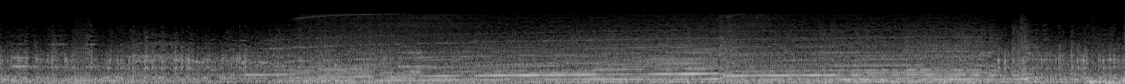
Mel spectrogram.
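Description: Race car engine in a racing video game, loud and continuous, with the pitch climbing steadily through the gears as it accelerates, broken by short shift dips and a rising whine on top.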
